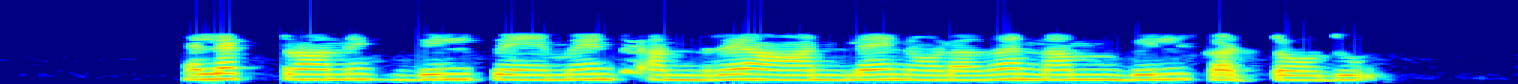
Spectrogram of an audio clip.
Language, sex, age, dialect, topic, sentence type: Kannada, female, 18-24, Central, banking, statement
